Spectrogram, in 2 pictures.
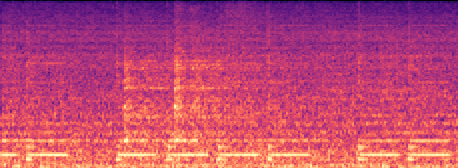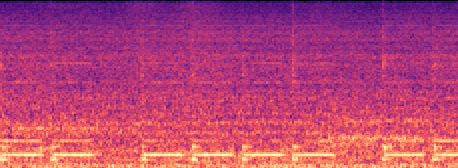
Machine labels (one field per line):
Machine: slide rail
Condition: normal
